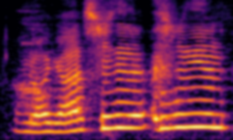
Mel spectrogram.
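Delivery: high, loud, excited cheering; excited shout. Real, not acted. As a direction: yell it out in delight. Sister gets into ice bath.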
